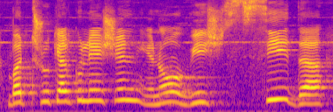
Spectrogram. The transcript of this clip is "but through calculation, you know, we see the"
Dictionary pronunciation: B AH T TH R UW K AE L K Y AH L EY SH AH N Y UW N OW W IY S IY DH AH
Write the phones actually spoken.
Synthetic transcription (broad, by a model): B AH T T R UW K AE L K Y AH L EY SH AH N Y UW N OW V IY S IY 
